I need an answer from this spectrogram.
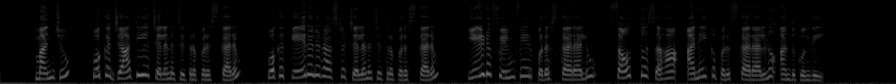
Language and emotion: Telugu, neutral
